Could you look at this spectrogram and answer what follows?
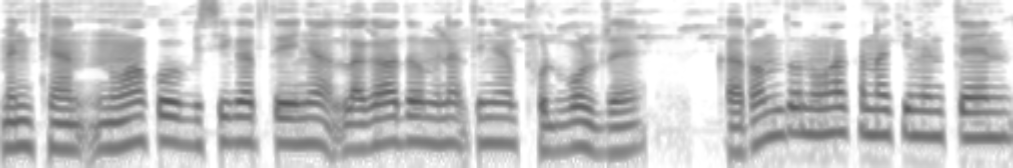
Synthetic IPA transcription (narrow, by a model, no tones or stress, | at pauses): mɛɲkʰanːɔwakɔbisikaɾt̪ɛiɲaʔlaɡad̪ɔmɛnaʔt̪ɛiɲaʔpʰuʈ̚bɔlɾɛ | kaɾɔnd̪ɔnɔwakanakimɛnt̪ɛn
